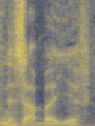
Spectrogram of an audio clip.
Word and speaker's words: Nazarbaïev: D'ailleurs, euh, c'est un cadeau qui a été fait par le président kazakh, le président Narzaïev, en 2009. Nazarbaïev pardon.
